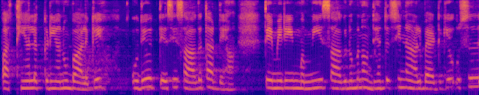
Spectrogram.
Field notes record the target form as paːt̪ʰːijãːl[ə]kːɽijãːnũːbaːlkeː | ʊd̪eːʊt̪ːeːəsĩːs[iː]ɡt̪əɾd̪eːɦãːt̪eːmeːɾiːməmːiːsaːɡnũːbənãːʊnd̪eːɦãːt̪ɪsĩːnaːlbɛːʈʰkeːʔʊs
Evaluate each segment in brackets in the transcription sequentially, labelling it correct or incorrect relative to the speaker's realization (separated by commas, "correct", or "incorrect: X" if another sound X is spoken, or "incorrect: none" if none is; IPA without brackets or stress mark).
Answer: correct, incorrect: aː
